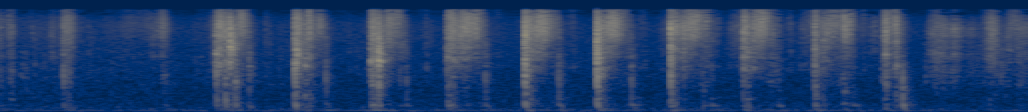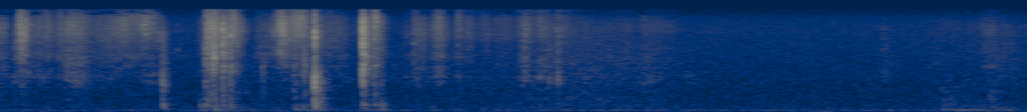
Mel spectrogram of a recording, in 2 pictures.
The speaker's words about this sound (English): So let's pull a spellcasting oracle card.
